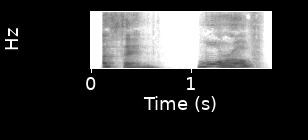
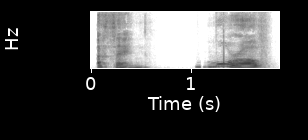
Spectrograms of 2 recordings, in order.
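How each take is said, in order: Both takes have the same delivery.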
